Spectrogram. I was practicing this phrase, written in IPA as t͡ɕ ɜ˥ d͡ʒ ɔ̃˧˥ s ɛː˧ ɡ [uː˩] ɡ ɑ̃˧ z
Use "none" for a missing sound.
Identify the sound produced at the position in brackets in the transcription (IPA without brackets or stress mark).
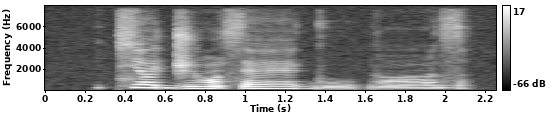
uː˩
